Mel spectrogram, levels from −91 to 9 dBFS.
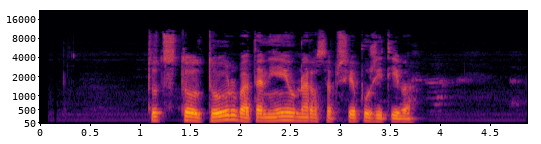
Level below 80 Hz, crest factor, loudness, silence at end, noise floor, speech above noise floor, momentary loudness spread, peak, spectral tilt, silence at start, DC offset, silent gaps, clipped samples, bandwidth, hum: -64 dBFS; 18 dB; -20 LUFS; 1.15 s; -63 dBFS; 43 dB; 9 LU; -2 dBFS; -5.5 dB/octave; 1.1 s; under 0.1%; none; under 0.1%; 11 kHz; none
